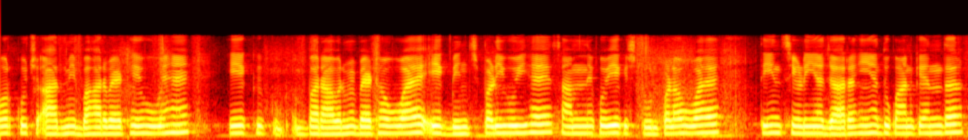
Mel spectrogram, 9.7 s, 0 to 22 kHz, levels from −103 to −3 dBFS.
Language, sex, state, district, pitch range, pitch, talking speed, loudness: Hindi, female, Punjab, Pathankot, 195-210 Hz, 205 Hz, 205 wpm, -14 LUFS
